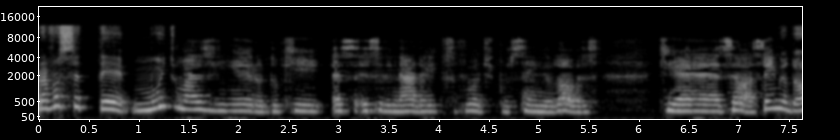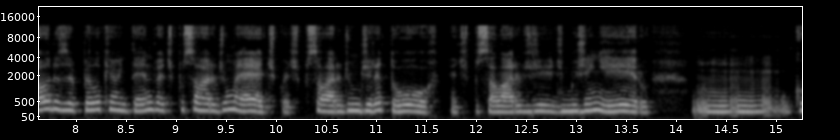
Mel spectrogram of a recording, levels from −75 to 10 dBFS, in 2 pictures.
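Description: From 1.36 s to 7.36 s the speech suddenly goes dull, with nothing above 8 kHz and more codec artefacts, then snaps back without any gap. That's an adaptive stream switching to a lower bitrate, and it sounds like a drop from 96 to about 8 kbit/s.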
